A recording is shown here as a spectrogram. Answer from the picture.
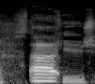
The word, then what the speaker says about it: Pugh: Steve Pug, P-U-G-H, Pug? – Oh, Pug? – Yeah. Puge. – Puge, my bad.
